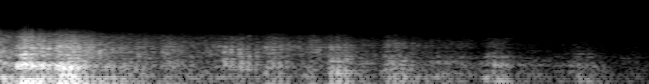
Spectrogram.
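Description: Rolling thunder: a loud low rumble peaking in the first second, then fading away with several smaller rolls and dying out near the end.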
